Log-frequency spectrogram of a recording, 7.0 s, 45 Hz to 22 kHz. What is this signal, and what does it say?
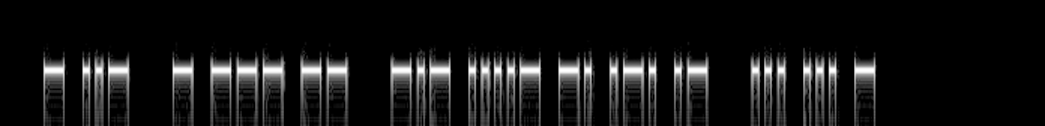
Morse code, heard as a keyed tone, about 28 wpm, 700 Hz. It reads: TU TOM K4NRA SST
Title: K1USN SST QSO Practice - 28wpm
